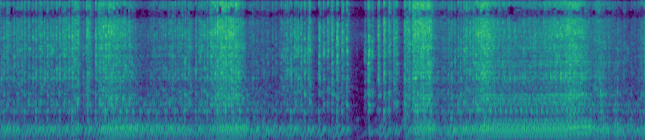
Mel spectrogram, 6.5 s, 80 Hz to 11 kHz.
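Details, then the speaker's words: Freshly rebuilt small-block V8 (new cam, bearings, rings, honed standard bore, reused crank and pistons), first start: catches and revs up and down, even firing with no knocks or rattles; normal running. "sounds like he did a fine job. I didn't hear nothing knocking."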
